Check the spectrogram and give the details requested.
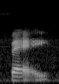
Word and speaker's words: Fe: at Psychic Medium Samantha Faye. And that's Santa, it's spelt like Santa Fe.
